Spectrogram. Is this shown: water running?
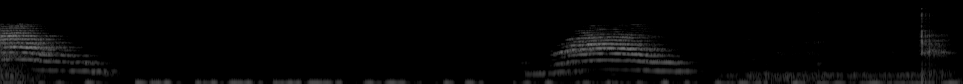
no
